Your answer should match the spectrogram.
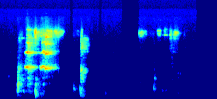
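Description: A short, high-pitched animal cry, like a house pet's, lasting under a second, followed by a single brief knock.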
